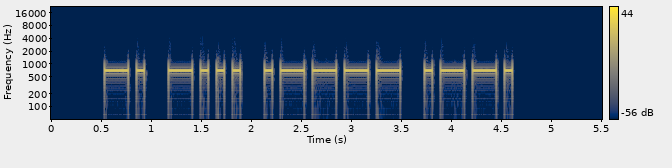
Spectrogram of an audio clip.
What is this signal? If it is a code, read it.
Morse code, heard as a keyed tone, about 15 wpm, 700 Hz. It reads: NB1P
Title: USA Call Signs - 4 Characters - Repeated 3x - 15wpm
